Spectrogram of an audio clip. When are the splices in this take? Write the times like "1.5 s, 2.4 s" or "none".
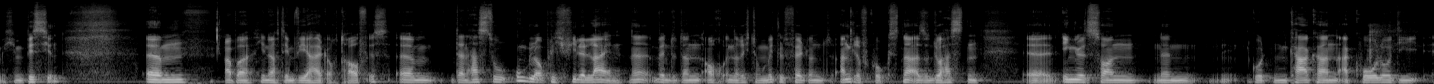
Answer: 4.4 s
